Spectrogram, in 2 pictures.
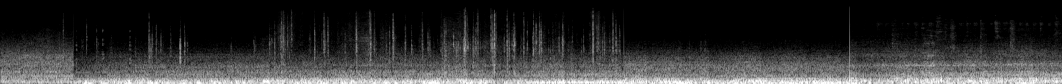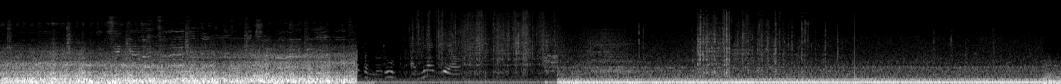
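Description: Steady low rumble of road and engine noise inside a moving car, with a pop song with vocals playing over it. The rumble drops away for about three seconds a little past two-thirds of the way through.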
